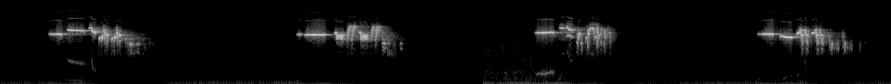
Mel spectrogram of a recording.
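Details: High-mountain Taiwan White-browed Shortwing (goodfellowi subspecies) delivering four regular phrases roughly two and a half seconds apart. Each is a level high whistle that quickly dissolves into a dense, descending warbled chatter. No other sounds.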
